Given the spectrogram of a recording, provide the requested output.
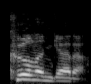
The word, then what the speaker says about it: Coolangatta: Coolangatta.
